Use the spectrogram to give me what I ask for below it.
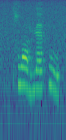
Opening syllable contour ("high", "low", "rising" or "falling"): falling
